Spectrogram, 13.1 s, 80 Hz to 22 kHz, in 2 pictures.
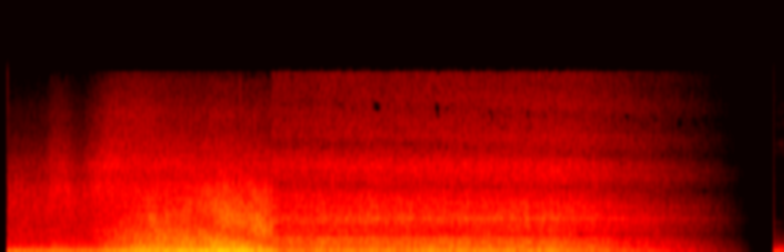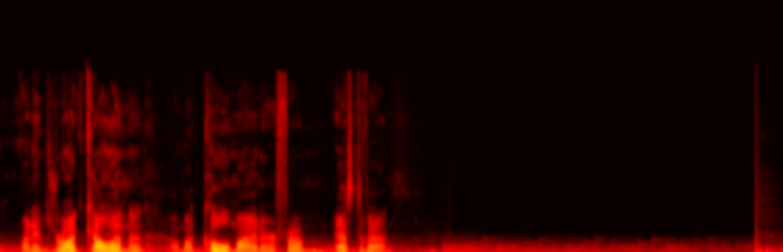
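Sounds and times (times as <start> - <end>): drone rotors humming: 0.1 - 6.0.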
